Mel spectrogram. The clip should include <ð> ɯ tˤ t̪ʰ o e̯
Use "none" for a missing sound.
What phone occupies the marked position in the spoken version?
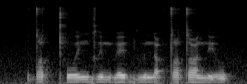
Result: dˤ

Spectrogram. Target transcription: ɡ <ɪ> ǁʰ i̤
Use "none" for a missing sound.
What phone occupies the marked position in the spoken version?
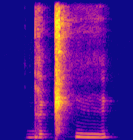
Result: ɪ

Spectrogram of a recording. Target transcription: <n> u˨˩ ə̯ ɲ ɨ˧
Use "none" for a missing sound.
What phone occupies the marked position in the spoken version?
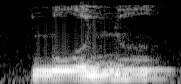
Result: n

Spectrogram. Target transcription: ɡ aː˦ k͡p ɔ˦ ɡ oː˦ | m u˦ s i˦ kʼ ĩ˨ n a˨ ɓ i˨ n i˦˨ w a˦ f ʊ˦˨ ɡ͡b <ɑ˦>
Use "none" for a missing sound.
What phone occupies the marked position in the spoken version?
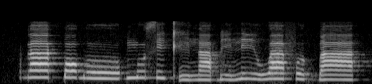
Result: a˦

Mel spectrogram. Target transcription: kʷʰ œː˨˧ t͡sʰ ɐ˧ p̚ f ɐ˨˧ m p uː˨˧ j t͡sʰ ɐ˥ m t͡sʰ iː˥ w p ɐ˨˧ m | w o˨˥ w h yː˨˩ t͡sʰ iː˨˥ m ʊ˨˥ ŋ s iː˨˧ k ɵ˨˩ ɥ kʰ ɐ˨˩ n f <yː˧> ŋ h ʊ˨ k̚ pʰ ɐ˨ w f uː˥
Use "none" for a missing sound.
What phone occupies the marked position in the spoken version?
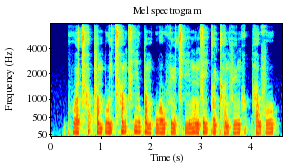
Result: yː˧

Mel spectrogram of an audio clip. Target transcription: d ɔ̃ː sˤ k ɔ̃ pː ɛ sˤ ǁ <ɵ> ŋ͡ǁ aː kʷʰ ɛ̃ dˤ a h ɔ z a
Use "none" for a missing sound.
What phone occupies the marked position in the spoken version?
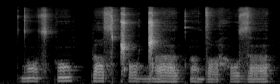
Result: ɔ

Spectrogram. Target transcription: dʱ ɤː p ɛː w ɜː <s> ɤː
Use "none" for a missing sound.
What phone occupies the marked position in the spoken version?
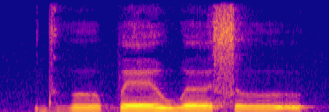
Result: s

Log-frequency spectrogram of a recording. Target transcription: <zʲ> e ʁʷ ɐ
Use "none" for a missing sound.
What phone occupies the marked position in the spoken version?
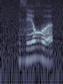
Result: z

